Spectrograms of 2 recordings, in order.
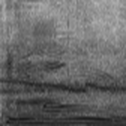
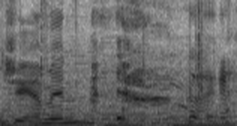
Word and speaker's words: jamón: Hamon. Hamon. Can I have some of that jamming? Oh gosh. If you say it correctly.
